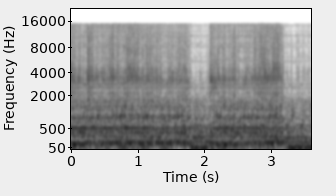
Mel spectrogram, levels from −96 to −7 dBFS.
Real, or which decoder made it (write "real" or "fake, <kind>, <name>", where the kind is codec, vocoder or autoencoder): fake, vocoder, BigVGAN v2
